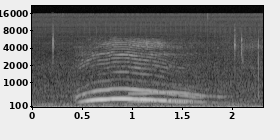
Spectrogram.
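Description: A single drawn-out vocal call, about a second and a half long, that rises and then falls in pitch.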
